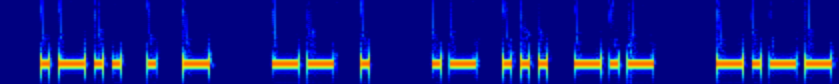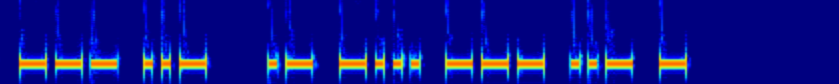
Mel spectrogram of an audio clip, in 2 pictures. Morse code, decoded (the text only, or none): LET ME ASK YOU ABOUT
